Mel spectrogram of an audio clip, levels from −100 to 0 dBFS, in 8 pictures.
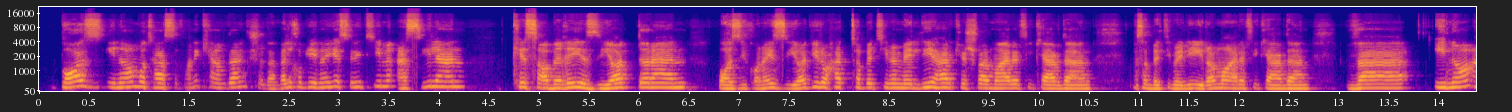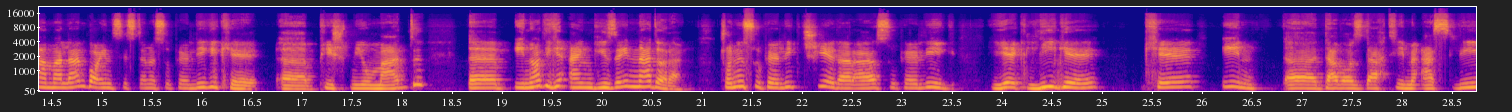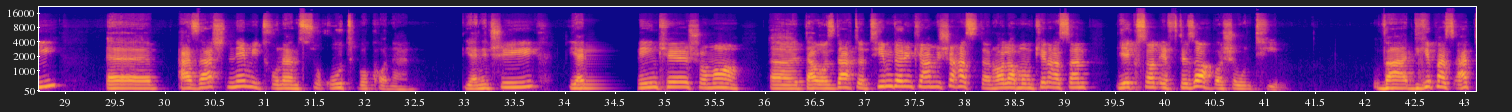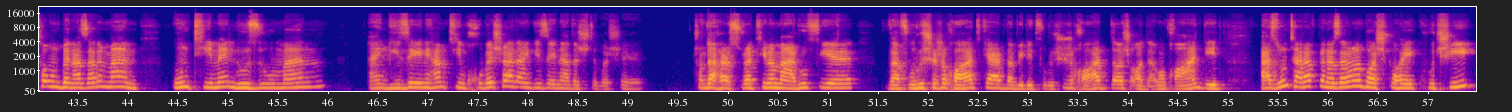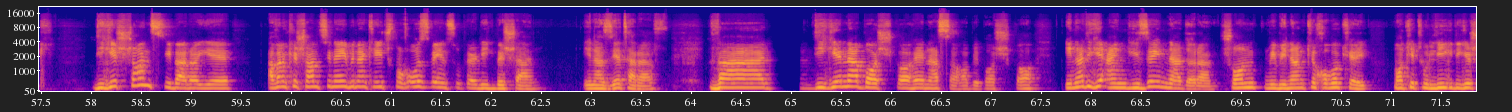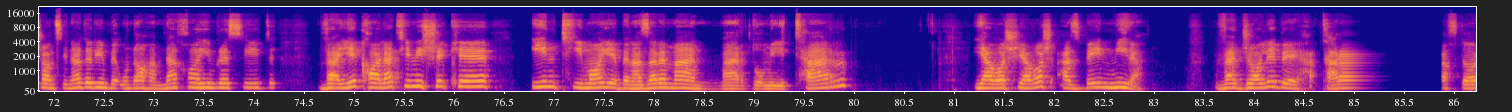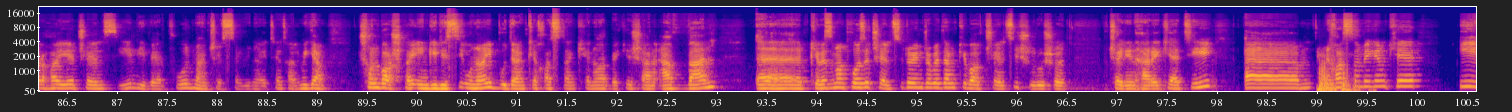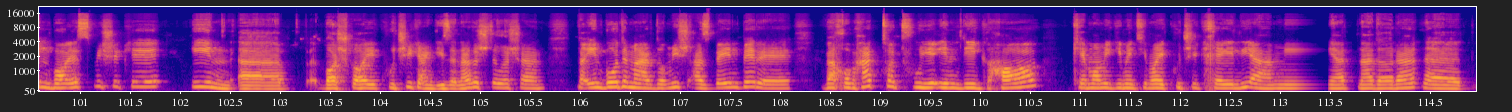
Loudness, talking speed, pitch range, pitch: -23 LUFS, 140 wpm, 170-215 Hz, 190 Hz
